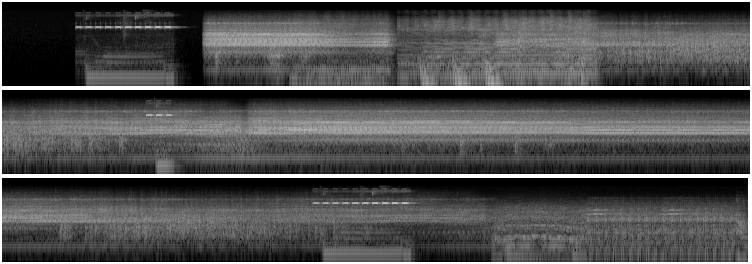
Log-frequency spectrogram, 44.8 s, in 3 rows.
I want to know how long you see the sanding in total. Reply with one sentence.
You can hear the sanding for 7 seconds altogether.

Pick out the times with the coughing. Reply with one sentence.
You can't hear the coughing here.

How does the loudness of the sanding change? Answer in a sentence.
The loudness of the sanding goes up.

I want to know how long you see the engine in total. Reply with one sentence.
The engine can be heard for 39 seconds in total.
